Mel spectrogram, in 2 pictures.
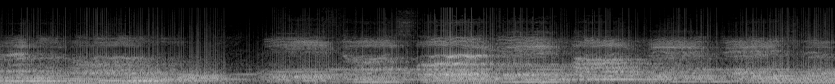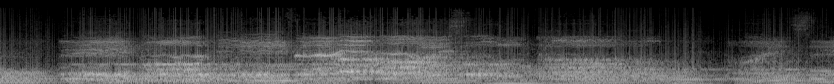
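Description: Buffer tearing runs throughout: the writer and the playback hardware have slipped, so roughly a third of each buffer replays audio from around 70 ms earlier, hard-spliced on both sides. The result is a steady robotic buzz at 46.9 Hz, which fits a 1024-sample buffer.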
